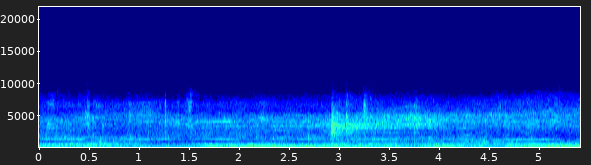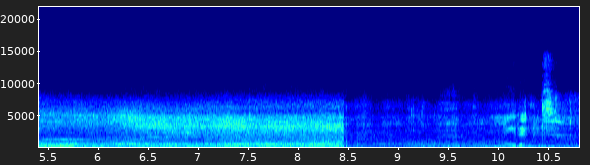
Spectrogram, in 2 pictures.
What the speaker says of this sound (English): Final plane to Kilimanjaro.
